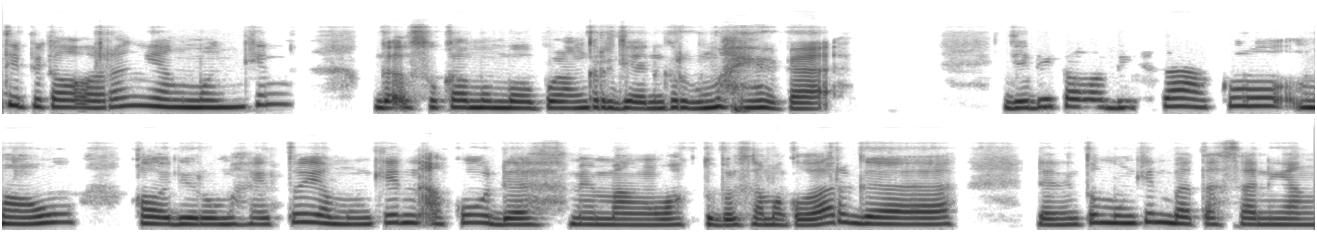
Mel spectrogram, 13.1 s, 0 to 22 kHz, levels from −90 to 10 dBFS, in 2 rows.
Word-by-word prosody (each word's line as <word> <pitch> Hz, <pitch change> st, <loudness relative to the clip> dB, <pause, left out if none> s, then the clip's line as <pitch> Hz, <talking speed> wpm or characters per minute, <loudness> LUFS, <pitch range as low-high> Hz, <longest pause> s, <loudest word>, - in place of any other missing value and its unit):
tipikal 270 Hz, -6 st, 0 dB
orang 295 Hz, +6 st, -2 dB
yang 275 Hz, -3 st, +3 dB
mungkin 265 Hz, +9 st, +1 dB, 0.4 s
nggak 240 Hz, 0 st, 0 dB
suka 245 Hz, 0 st, 0 dB
membawa 235 Hz, -2 st, +4 dB
pulang 230 Hz, -1 st, +2 dB
kerjaan 230 Hz, -2 st, +2 dB
ke 235 Hz, -, 0 dB
rumah 240 Hz, +2 st, +3 dB
ya, 240 Hz, 0 st, +4 dB
Kak. 205 Hz, -1 st, -1 dB, 0.8 s
Jadi, 235 Hz, +4 st, 0 dB
kalau 265 Hz, -2 st, -1 dB
bisa 240 Hz, +5 st, -3 dB
aku 295 Hz, 0 st, -3 dB
mau, 245 Hz, +4 st, +3 dB, 0.3 s
kalau 245 Hz, -2 st, +2 dB
di 225 Hz, 0 st, +3 dB
rumah 220 Hz, 0 st, 0 dB
itu 220 Hz, +7 st, -4 dB
ya 280 Hz, -, +1 dB
mungkin 270 Hz, +5 st, -1 dB
aku 260 Hz, 0 st, -4 dB
udah 215 Hz, 0 st, +1 dB, 0.2 s
memang 205 Hz, -2 st, -2 dB
waktu 205 Hz, +1 st, -5 dB
bersama 200 Hz, 0 st, -1 dB
keluarga 225 Hz, 0 st, +1 dB, 0.5 s
dan 205 Hz, +1 st, -1 dB
itu 275 Hz, +5 st, -1 dB
mungkin 270 Hz, +2 st, +2 dB
batasan 225 Hz, -3 st, -2 dB
yang 210 Hz, -1 st, -3 dB
235 Hz, 160 wpm, -14 LUFS, 220-265 Hz, 0.8 s, membawa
